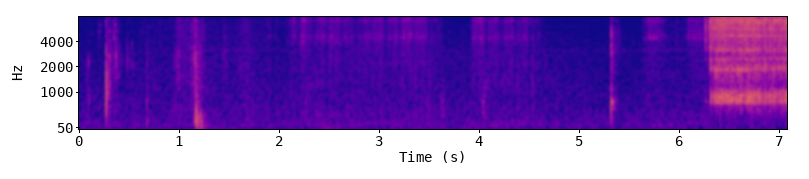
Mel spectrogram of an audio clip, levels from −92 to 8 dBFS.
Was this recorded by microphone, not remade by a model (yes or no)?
yes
